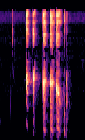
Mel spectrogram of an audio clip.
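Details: Sindhi black francolin (kala teetar) giving a quick harsh series of about six grating, rasping notes packed into under a second, against a quiet background.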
